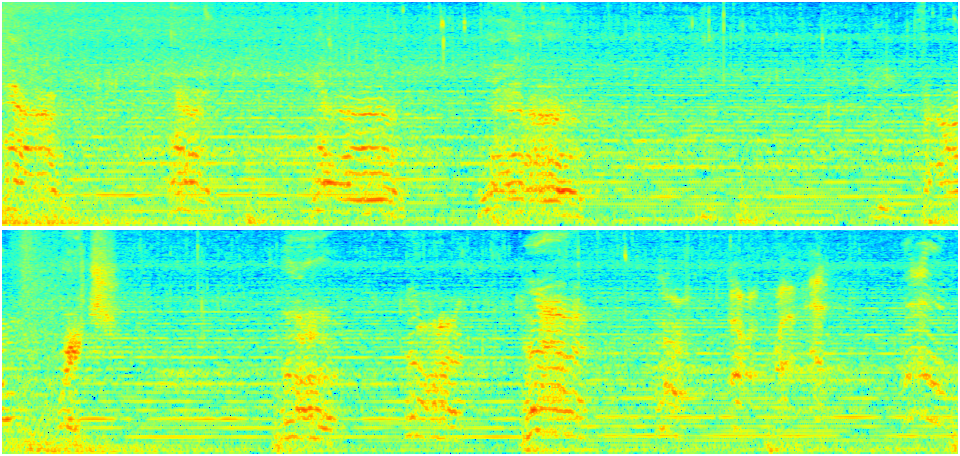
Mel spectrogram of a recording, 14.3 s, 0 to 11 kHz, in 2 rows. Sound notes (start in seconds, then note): 0.0 leprechaun groaning; 0.0 sinister music; 2.7 liquid sizzling; 9.3 leprechaun groaning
